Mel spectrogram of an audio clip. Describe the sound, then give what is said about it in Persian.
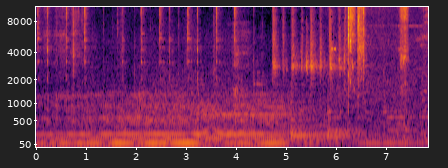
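Camera shutter clicks snap out several times in an irregular sequence as a photo is taken, ending with a quicker burst, set over a steady low droning hum. “عکستو زود بگیر فعلا، این دوربینو میکنم تو حلقت از معدت عکس بگیره.”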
